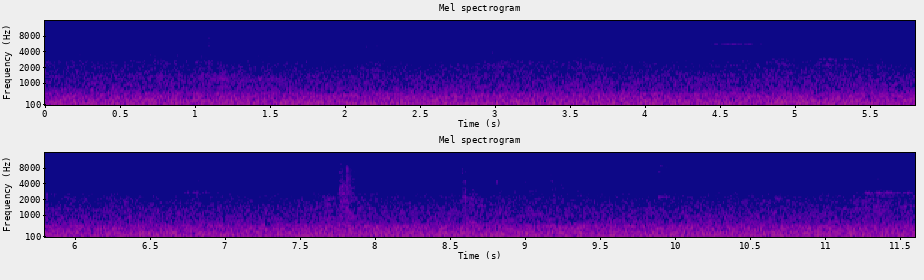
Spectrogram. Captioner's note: speaking French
